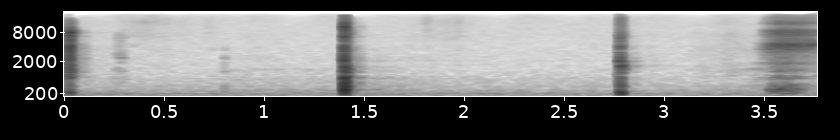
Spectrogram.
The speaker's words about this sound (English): Are you slow clap? Are you gonna build up or anything? Like, no. This is as much as I enjoyed it. As slow as I'm gonna clap for you.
